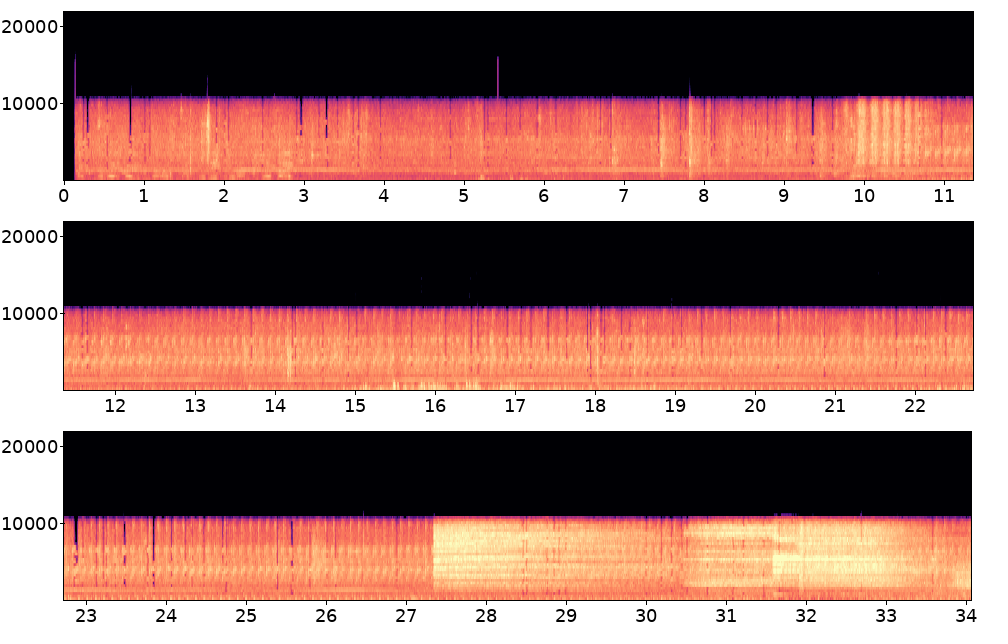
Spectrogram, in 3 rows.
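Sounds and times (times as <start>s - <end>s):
train electrical hum: 0.2s - 34.0s
loud bright noise: 27.3s - 34.0s.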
